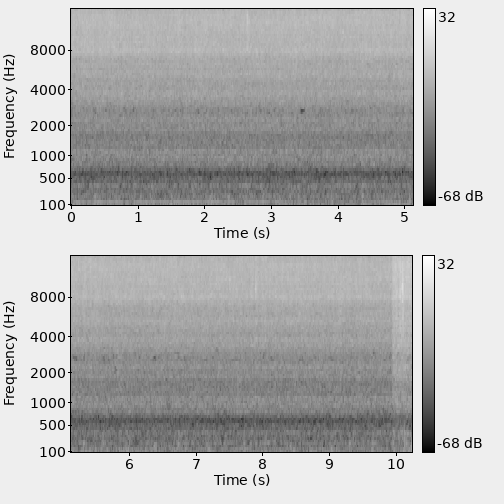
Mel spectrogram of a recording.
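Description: Chicken frying in a pan, a steady, even sizzle with a faint low hum under it in the first half.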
